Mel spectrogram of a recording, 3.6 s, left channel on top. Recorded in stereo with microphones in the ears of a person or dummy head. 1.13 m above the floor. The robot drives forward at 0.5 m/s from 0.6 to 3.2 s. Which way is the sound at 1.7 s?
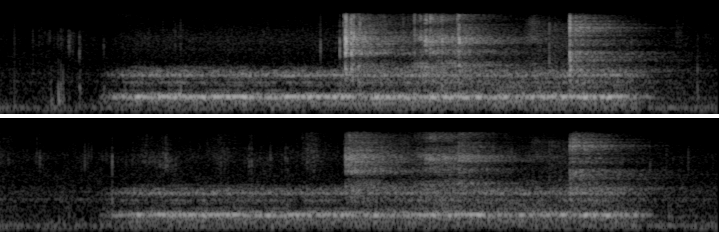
55° left (ahead or behind).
